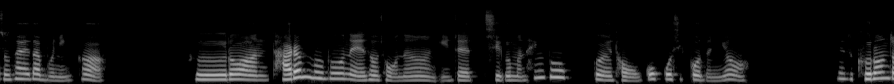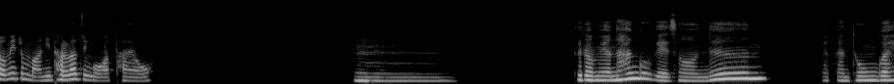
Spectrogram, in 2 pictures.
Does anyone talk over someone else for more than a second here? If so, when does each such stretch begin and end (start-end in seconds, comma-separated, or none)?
none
